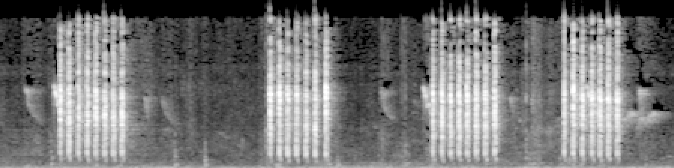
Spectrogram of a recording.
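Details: Four bursts of scratchy, machine-like chattering from a young tiger shrike in active song, each around eight to ten fast pulses, repeated roughly every one and a half seconds, with soft high slurred notes between.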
